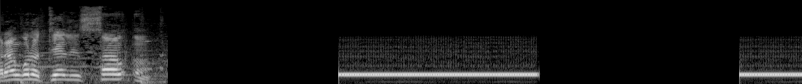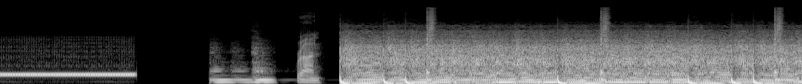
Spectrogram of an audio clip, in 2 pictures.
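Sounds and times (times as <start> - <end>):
telephone ringback tone: 3.4 - 5.4, 7.4 - 9.4.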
